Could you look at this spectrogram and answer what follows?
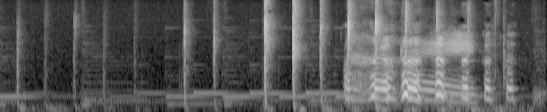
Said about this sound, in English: You're supposed to clap! I can't clap like this. I'm clapping.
